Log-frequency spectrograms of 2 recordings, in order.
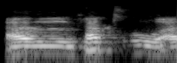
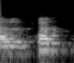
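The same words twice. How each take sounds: First: الفتح slowly as "al-fat-hu"; final -u voiced. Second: الفتح as "al-fath"; pause form. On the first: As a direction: end الفتح on a u vowel. (الفتح শেষে উ-কার দিয়ে "আল-ফাতহু") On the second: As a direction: end الفتح without a vowel. (الفتح শেষে স্বর ছাড়া "আল-ফাতহ") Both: Shown as a demonstration. Drill: full ending, then pause form.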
